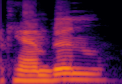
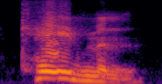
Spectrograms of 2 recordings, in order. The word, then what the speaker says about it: Cademan: Actually, that isn't how you say his name. Cademan. That's it.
